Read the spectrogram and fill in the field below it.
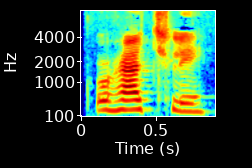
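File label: "kuhach" ergative, Archi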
